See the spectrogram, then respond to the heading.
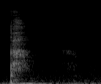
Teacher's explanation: You put your lips together. You build up air pressure behind your lips and it's a puff of air.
